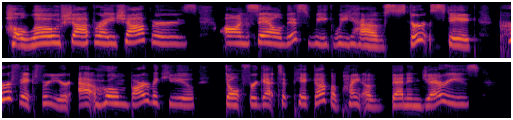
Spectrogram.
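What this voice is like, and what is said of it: Imitates a store announcer's voice. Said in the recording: “such a good Drew impression”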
